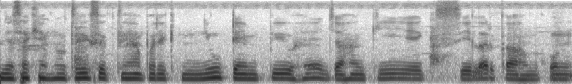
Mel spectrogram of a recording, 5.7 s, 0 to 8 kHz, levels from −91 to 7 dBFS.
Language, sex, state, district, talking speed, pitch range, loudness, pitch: Hindi, male, Bihar, Saran, 220 wpm, 120-130 Hz, -18 LUFS, 130 Hz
